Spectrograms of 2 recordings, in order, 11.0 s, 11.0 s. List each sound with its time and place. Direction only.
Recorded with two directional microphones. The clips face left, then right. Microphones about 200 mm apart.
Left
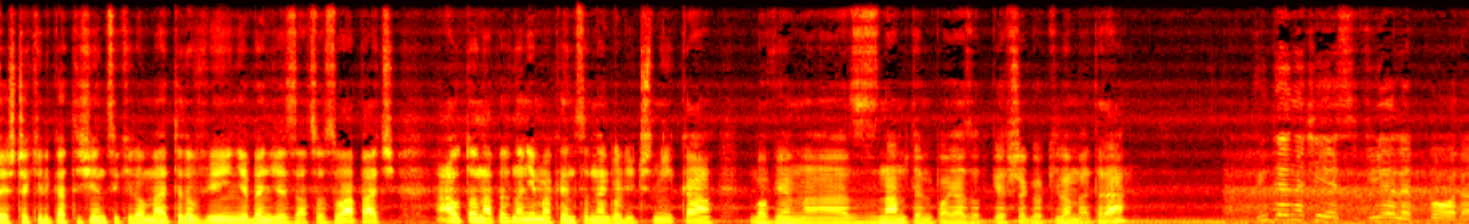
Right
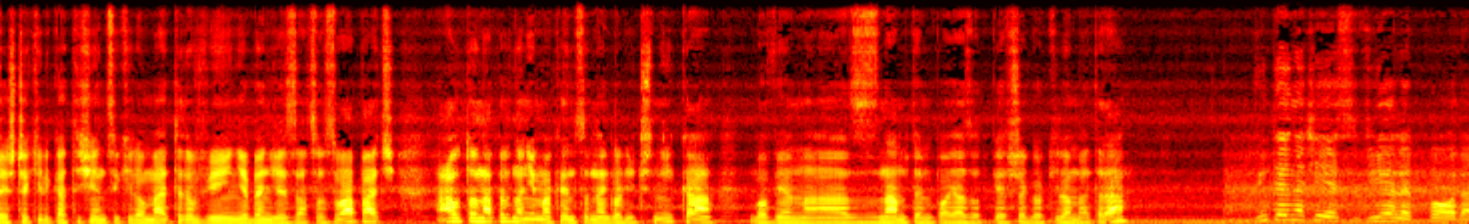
0.0 s speech: 45° left (ahead or behind); by 8.5 s 15° left (ahead or behind)
9.5 s speech: 20° right (ahead or behind)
